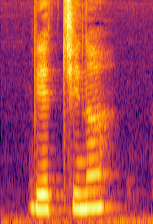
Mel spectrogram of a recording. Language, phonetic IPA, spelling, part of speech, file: Czech, [ˈvjɛtʃɪna], většina, noun, Cs-většina.ogg
- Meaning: majority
